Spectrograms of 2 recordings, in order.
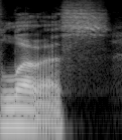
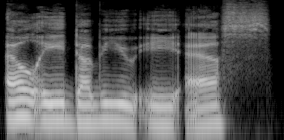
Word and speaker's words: Lewes: By the way, it's Lewes, which It's spelled the same way as a town, or as like an English town, so We hope that's the pronounce.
